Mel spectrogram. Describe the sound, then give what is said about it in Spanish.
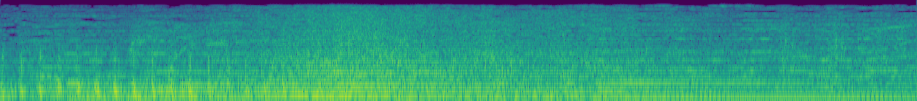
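A steady, loud helicopter rotor drone with a rumbling, pulsing low end, swelling slightly midway and holding constant throughout, with no voices. “Estamos en este helicóptero para proteger lo que más importa.”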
